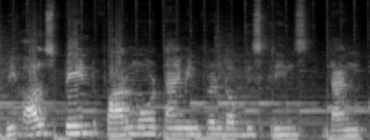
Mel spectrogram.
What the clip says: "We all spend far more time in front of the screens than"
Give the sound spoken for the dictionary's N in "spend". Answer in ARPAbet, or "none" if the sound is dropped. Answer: N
